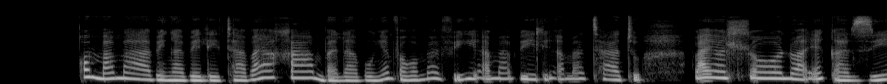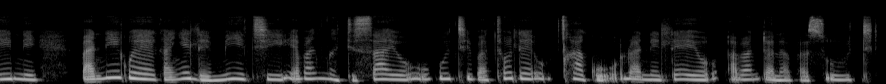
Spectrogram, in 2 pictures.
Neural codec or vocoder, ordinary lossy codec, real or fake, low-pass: none; MP3, 96 kbps; real; 9.9 kHz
